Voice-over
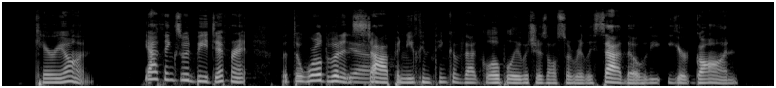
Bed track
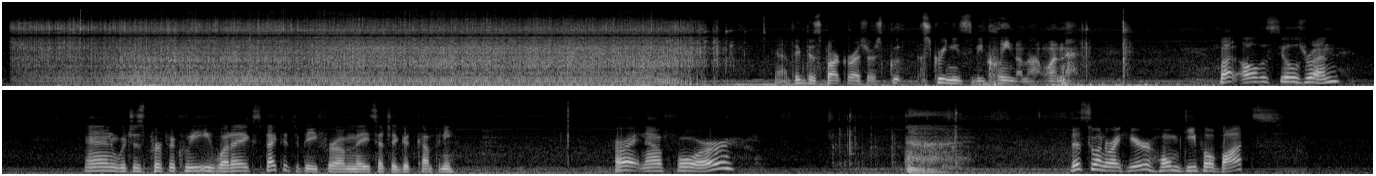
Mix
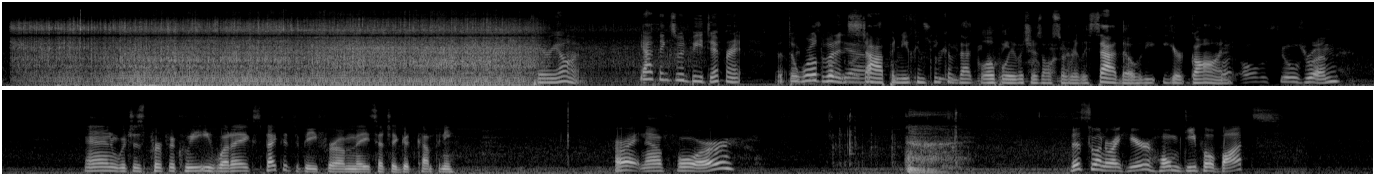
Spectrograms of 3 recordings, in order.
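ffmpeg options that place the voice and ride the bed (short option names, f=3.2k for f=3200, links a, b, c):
-filter_complex "[0:a]adelay=4950,volume=-4.5dB[a];[1:a]volume=14.5dB,afade=t=out:st=5.14:d=0.35:silence=0.11885,afade=t=in:st=12.67:d=0.72:silence=0.16788[b];[a][b]amix=inputs=2:normalize=0"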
